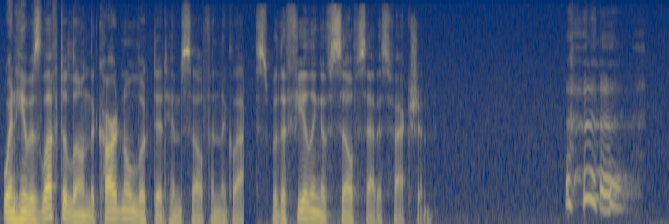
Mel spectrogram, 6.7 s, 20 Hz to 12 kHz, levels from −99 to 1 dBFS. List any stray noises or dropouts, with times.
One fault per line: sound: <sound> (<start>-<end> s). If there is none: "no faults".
sound: dropout (2.4-2.6 s)
sound: laugh (5.6-6.5 s)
